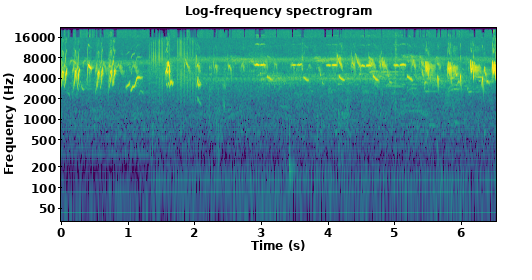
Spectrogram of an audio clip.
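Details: Bluethroat pouring out dense, high, scratchy and whistled notes in fast varied bursts, with a faint low hum in the background.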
